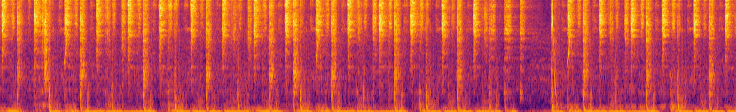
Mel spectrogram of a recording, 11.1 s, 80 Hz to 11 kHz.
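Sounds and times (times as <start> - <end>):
loud techno with heavy bass: 0.0 - 11.0.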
